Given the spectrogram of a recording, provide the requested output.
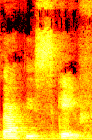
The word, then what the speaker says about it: Bathyca: She left a comment saying that it's pronounced, she looked it up and it's pronounced Bathyca. So this is Bathyca by Heaven and Earth Designs.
